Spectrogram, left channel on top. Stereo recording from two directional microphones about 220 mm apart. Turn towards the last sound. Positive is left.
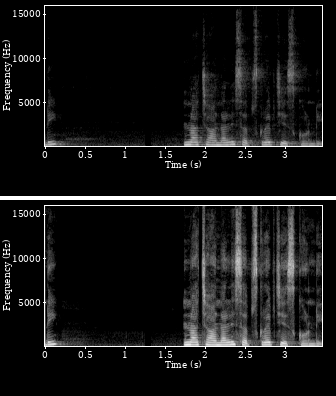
turn(degrees=-50)  # may be behind; listen again after turning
